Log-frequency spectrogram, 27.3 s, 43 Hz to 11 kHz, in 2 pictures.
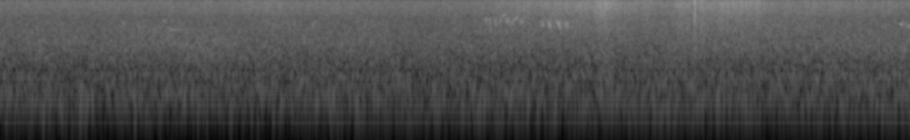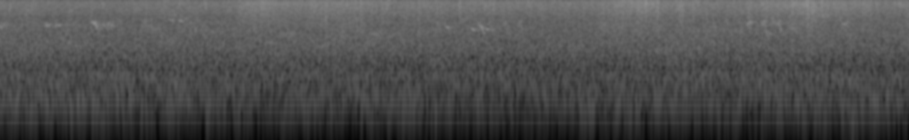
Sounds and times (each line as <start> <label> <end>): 0.0 wind 27.2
